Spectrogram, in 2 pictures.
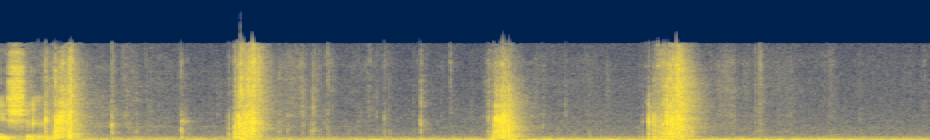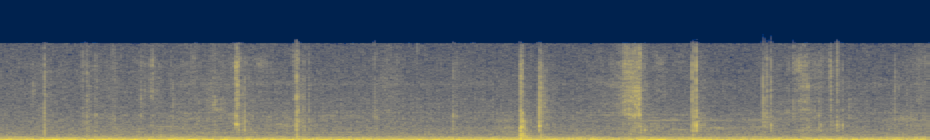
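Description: Cards shuffle and slide softly.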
